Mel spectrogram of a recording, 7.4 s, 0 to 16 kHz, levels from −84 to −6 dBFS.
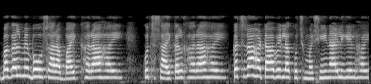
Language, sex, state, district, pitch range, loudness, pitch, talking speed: Hindi, female, Bihar, Darbhanga, 290-320 Hz, -14 LUFS, 295 Hz, 155 wpm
